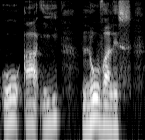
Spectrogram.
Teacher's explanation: das sind nur weiche Konsonanten kein harter Konsonant und drei Vokale die auch noch von dunkel nach hell aufsteigen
